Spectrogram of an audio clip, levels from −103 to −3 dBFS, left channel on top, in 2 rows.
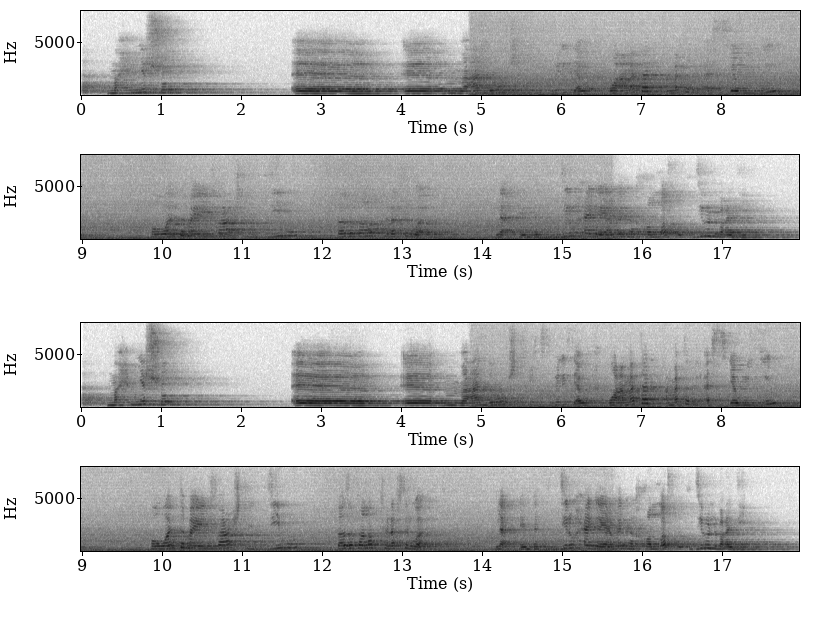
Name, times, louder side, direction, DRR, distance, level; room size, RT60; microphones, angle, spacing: voice 1, 0.3-1.1 2.6-3.7 4.0-8.7 9.8-11.7 12.2-13.3 14.2-17.3, right 2 dB, 55° right, 2 dB, 0.6 m, -24 dB
sound 1, 4.8-15.7, left 1 dB, 20° left, 0.4 m, -33 dB
20.5 x 7.4 x 2.3 m, 2.3 s
head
